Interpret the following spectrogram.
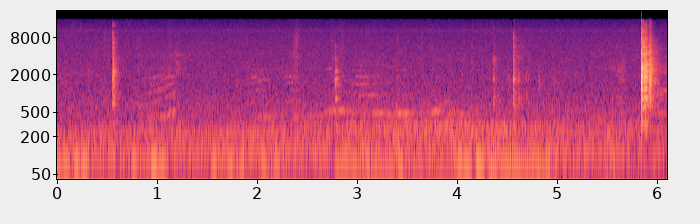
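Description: Sparse light clicks and taps of a wrench and metal parts being handled on a bare chainsaw crankcase while the degree wheel is turned by hand, with one sharper click just before the end.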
